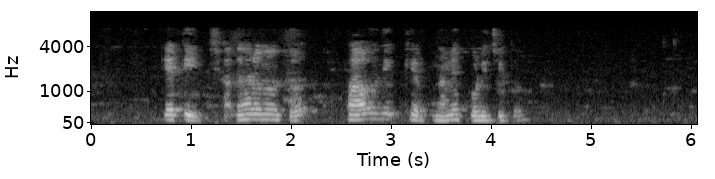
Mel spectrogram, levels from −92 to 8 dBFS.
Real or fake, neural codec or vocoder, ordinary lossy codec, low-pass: real; none; MP3, 96 kbps; 7.2 kHz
